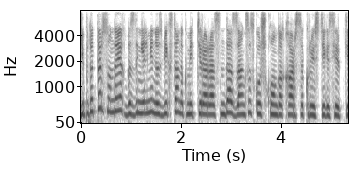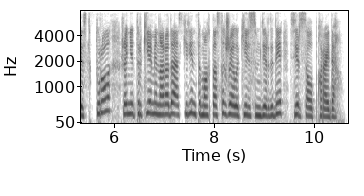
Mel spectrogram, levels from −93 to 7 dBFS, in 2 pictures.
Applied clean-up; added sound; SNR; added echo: neural mask model Resemble Enhance denoiser.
